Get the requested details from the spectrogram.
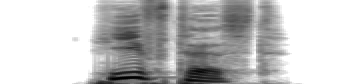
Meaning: inflection of hieven: 1. second-person singular preterite 2. second-person singular subjunctive II
- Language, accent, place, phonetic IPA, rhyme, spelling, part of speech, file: German, Germany, Berlin, [ˈhiːftəst], -iːftəst, hievtest, verb, De-hievtest.ogg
